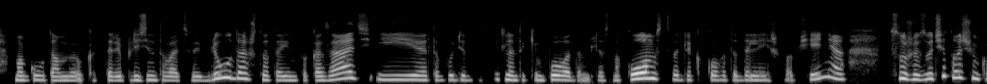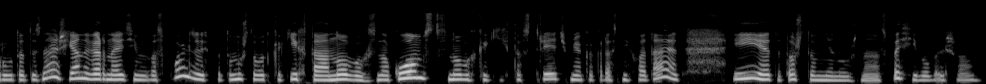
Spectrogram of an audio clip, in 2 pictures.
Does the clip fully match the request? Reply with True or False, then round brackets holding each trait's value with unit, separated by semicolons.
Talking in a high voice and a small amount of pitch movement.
False (210 Hz; 3.6 semitones)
